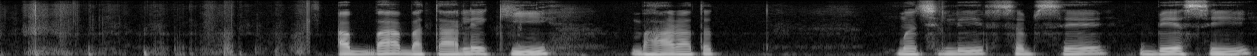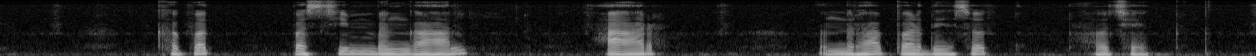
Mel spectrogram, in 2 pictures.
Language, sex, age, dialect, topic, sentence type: Magahi, male, 18-24, Northeastern/Surjapuri, agriculture, statement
